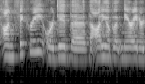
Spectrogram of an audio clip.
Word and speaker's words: Fikry: And I didn't look it up or anything, but in my head the whole time I said AJ Fikry, like rhyming with hickory, if that makes sense.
